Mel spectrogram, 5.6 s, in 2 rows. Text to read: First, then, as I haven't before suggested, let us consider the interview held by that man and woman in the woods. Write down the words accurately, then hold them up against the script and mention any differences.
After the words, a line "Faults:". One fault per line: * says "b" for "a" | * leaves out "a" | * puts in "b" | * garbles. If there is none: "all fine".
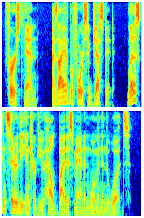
First, then, as I have before suggested, let us consider the interview held by this man and woman in the woods.
Faults:
* says "have" for "haven't"
* says "this" for "that"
